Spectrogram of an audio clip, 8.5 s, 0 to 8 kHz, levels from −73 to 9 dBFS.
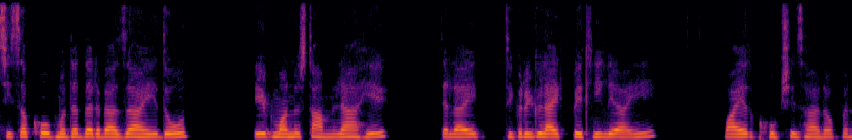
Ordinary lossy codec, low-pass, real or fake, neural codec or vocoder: none; none; fake; codec, 16 kHz, 0.5 kbps, X-Codec, HuBERT features, trained on LibriSpeech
